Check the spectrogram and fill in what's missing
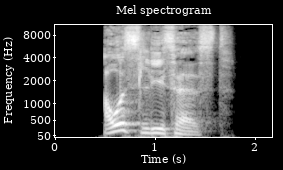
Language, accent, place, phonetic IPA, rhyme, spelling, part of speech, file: German, Germany, Berlin, [ˈaʊ̯sˌliːsəst], -aʊ̯sliːsəst, ausließest, verb, De-ausließest.ogg
- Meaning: second-person singular dependent subjunctive II of auslassen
